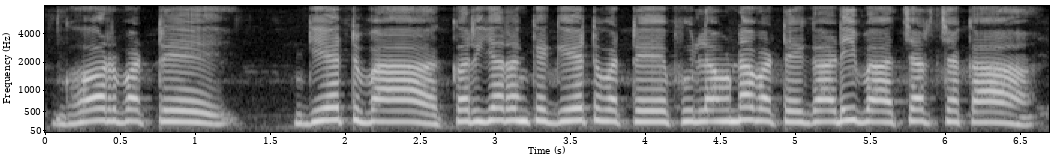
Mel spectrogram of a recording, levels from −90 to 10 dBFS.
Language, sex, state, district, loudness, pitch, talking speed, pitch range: Bhojpuri, female, Bihar, East Champaran, -12 LUFS, 265 Hz, 135 wpm, 250-275 Hz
